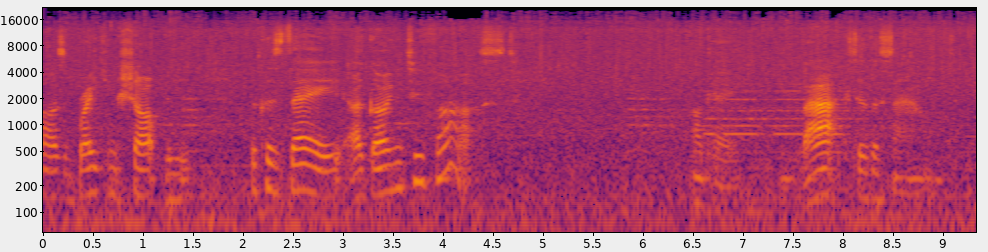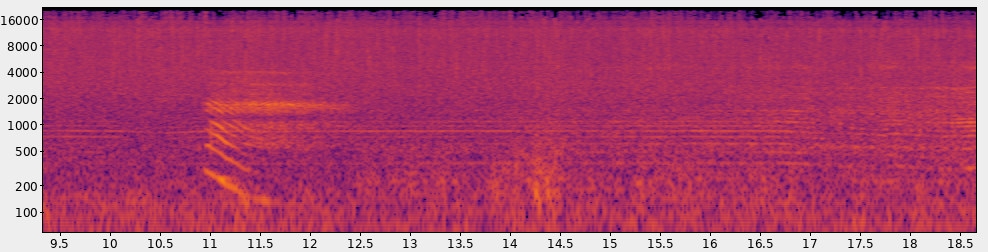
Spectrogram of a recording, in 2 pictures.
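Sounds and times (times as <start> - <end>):
rain falling: 0.0 - 18.6
speech: 0.1 - 4.6, 6.5 - 9.0, 10.9 - 11.7.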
